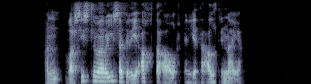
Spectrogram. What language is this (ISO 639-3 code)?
isl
